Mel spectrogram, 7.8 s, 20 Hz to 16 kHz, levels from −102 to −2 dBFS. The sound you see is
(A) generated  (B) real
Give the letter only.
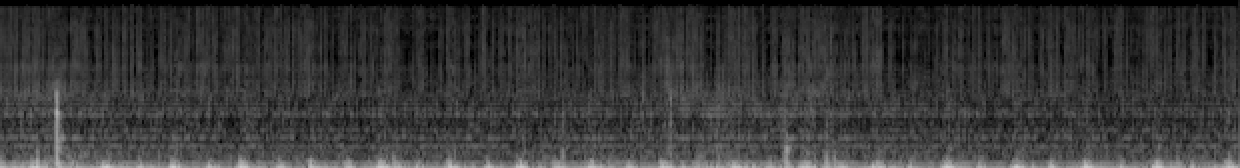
A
